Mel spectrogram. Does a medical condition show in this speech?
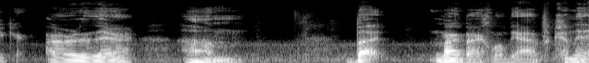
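Yes: brain injury.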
